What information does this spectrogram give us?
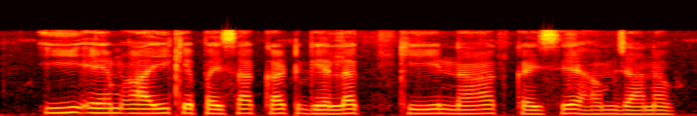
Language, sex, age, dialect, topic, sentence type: Magahi, male, 18-24, Western, banking, question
